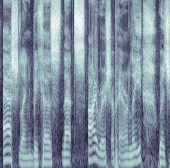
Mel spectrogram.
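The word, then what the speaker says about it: Aisling: with the song I've been told this is pronounced Ashling so uh it's not pronounced aing or eeling or whatever it's pronounced Ashling because that Irish apparently which is also the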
